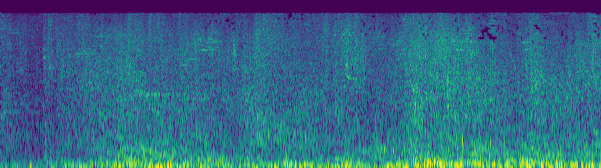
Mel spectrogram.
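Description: Video game spell effects whoosh and crackle during a busy battle.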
